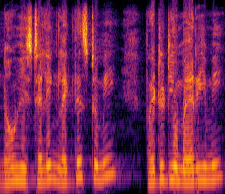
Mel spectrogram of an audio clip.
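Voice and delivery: losing control. Acted. Wife unable to bear her husband's teasing, upset. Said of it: "She can't control and says".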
